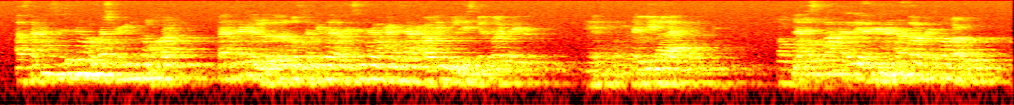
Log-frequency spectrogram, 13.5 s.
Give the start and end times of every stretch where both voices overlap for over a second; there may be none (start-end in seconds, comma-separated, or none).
7.9-9.4, 10.6-11.8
